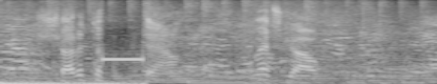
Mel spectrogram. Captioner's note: beep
